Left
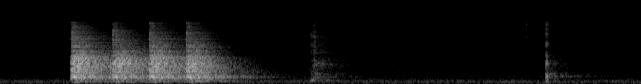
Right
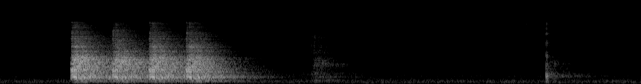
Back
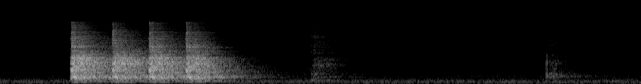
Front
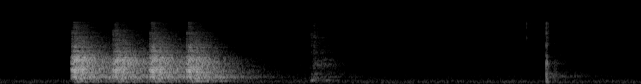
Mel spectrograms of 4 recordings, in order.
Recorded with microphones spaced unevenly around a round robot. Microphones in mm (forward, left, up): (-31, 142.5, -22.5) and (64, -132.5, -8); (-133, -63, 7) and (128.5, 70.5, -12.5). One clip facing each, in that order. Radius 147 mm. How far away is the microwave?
About 4.5 m.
